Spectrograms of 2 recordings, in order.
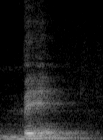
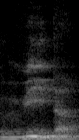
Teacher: Era bilabial, sonora plosiva, B, pero ahora es labio dental, sonora fricativa.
